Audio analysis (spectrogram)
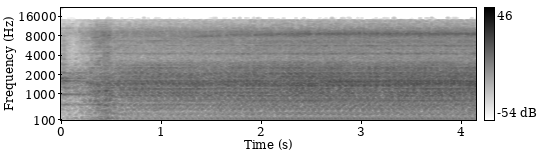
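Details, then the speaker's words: Chevy 6.5 turbo diesel truck with suspected PCM over-fueling via the fuel control solenoid: after a touch of throttle in park the revs stay raised and don't come down until shifted into gear and back to park; rpm hang. "see the RPMs don't come down until you put in gear and put it back in park"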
